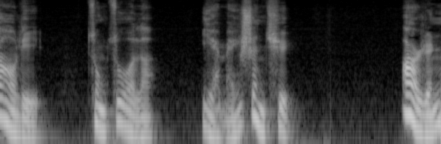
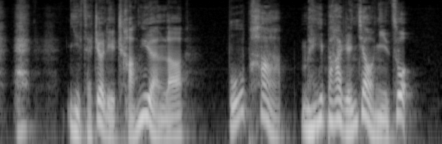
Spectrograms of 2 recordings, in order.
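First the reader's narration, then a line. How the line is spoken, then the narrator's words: Laughing. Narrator (Chinese): 宝玉笑道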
